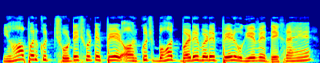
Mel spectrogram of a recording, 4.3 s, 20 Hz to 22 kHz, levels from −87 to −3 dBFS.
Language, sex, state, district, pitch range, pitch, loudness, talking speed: Hindi, male, Jharkhand, Ranchi, 185-235 Hz, 220 Hz, -12 LUFS, 240 wpm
